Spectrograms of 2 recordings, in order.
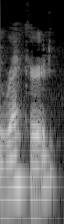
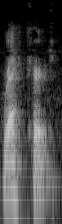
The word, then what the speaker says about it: record: they mean different things so a record has stress on the first syllable so record but record is record has stress on the second syllable so you would never say I'm going to record that you would say I'm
